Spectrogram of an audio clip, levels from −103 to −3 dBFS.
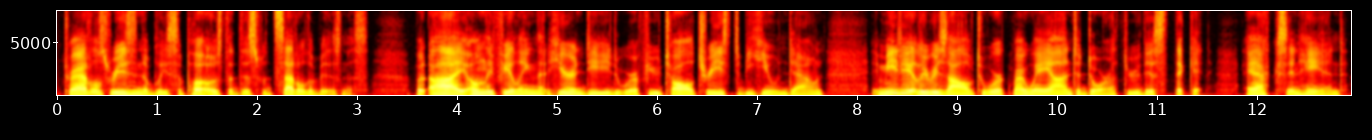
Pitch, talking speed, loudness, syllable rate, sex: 180 Hz, 185 wpm, -20 LUFS, 5.6 syllables/s, female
